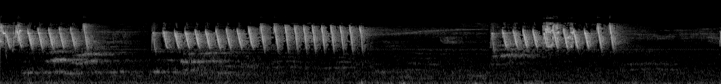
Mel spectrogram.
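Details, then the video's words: Bar-winged prinia song for training birds: three bursts of quick, evenly pulsed high chirps, each a dense trill of one to two seconds, with quiet pauses between and faint lower notes in the background. "BAR-WINGED PRINIA SINGING"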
